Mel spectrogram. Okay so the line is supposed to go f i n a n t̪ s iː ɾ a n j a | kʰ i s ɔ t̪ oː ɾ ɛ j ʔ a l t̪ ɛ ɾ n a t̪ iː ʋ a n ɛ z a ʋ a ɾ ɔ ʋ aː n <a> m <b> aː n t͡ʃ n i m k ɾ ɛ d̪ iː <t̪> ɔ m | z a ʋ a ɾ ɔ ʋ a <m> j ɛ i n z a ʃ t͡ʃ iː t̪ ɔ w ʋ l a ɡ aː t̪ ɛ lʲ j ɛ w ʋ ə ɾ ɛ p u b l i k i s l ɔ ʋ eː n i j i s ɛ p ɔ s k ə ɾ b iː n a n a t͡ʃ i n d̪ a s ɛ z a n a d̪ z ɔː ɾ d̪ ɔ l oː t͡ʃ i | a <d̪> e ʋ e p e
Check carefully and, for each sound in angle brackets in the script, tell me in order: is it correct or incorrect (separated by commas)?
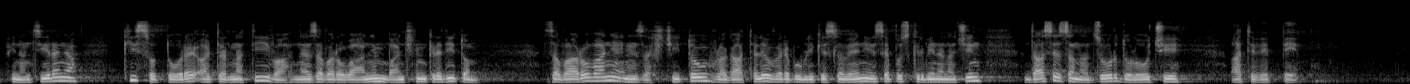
incorrect, correct, correct, incorrect, incorrect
